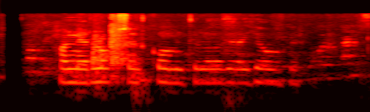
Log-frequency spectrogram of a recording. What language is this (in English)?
Icelandic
